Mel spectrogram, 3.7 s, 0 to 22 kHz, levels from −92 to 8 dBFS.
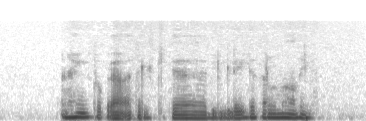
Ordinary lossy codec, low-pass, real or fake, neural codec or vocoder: Opus, 64 kbps; 10.8 kHz; real; none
